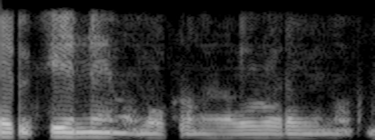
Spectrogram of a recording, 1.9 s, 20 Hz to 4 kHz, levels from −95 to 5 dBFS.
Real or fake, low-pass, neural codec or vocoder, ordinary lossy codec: fake; 3.6 kHz; codec, 16 kHz, 2 kbps, FreqCodec, larger model; none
